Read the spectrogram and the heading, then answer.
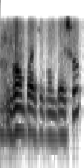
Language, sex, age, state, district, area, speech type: Assamese, male, 45-60, Assam, Charaideo, urban, conversation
